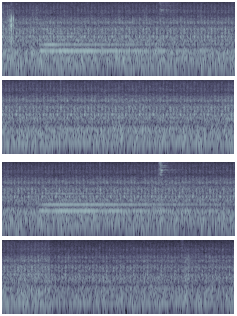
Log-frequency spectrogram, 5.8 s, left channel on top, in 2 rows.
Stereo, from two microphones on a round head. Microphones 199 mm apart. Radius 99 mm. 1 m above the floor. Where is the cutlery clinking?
60° right (ahead or behind), 2.5 m.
